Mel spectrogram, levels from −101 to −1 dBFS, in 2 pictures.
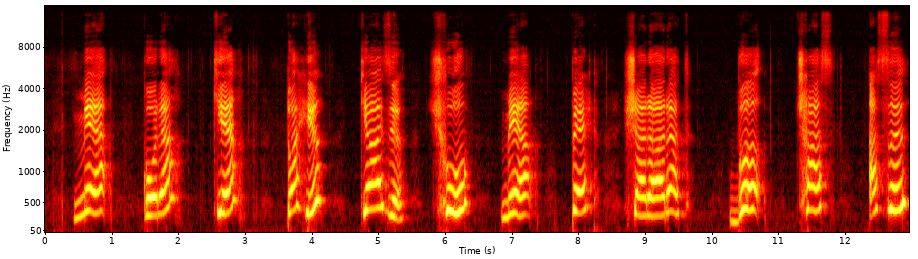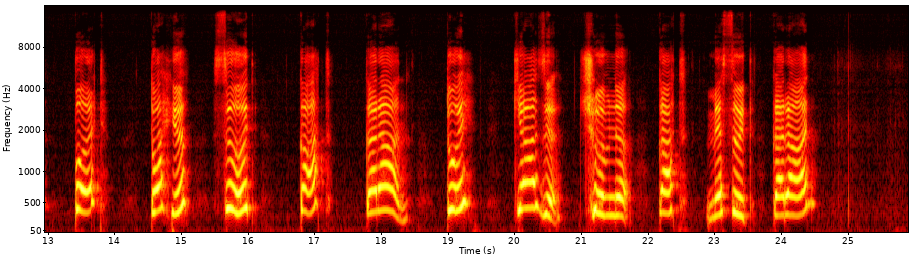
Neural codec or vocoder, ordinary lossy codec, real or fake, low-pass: vocoder, 44.1 kHz, 128 mel bands, Pupu-Vocoder; none; fake; 14.4 kHz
